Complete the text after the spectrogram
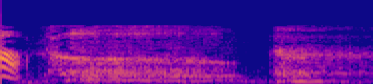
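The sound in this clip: Snoring from someone who has fallen asleep: two drawn-out, throaty breaths separated by a short silence.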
